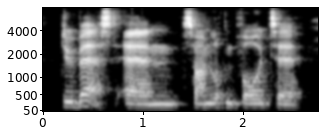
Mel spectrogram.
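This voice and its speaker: With an American accent, a man speaks at a moderate pace, fairly high in pitch, with lively intonation. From Australia. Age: 40s. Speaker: tennis club director. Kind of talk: podcast interview. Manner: animated.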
